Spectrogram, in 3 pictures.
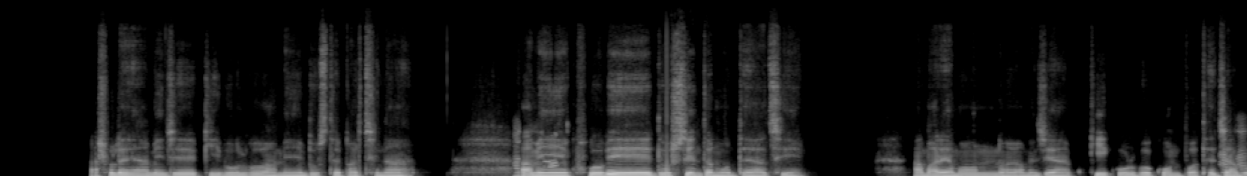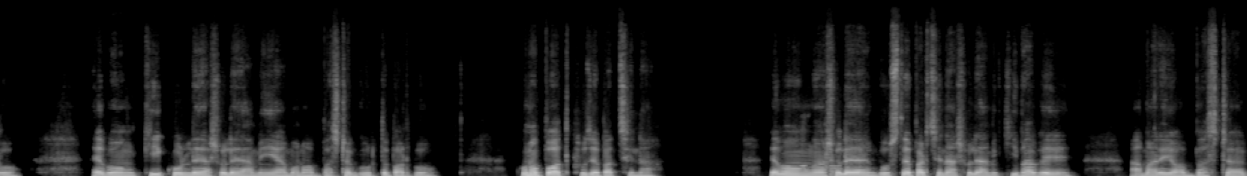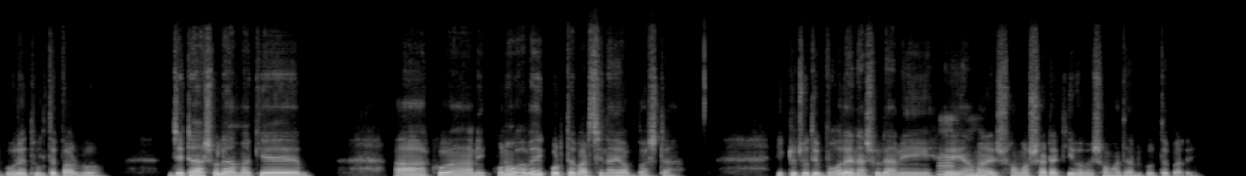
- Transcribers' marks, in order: none
- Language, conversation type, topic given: Bengali, advice, আর্থিক সঞ্চয় শুরু করে তা ধারাবাহিকভাবে চালিয়ে যাওয়ার স্থায়ী অভ্যাস গড়তে আমার কেন সমস্যা হচ্ছে?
